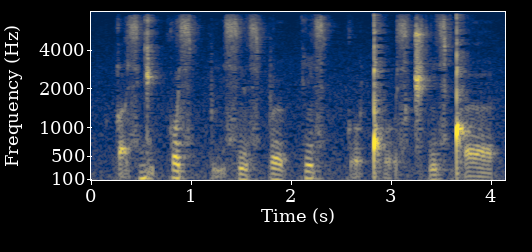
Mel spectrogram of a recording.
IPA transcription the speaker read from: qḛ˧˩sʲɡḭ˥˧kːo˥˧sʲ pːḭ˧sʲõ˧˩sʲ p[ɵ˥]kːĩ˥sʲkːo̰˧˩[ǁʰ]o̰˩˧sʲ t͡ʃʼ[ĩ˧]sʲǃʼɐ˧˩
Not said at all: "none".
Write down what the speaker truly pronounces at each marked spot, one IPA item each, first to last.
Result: ɵ˧˩, ǃʰ, ĩ˧

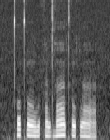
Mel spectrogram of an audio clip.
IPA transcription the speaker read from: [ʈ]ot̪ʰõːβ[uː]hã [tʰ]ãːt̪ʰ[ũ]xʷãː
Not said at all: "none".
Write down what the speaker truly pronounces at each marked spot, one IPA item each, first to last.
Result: t̪ʰ, u, dʱ, õ

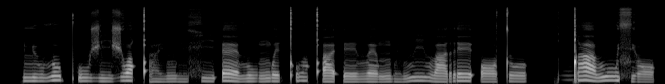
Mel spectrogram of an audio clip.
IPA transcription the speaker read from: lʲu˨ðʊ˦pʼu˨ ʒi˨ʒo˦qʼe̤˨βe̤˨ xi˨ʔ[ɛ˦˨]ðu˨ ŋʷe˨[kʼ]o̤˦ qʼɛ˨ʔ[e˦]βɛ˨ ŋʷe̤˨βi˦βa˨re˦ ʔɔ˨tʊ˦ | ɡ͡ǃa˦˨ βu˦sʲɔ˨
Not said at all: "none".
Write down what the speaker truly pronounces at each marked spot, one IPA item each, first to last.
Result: ɛ˦˨, kʼ, e˨

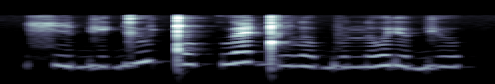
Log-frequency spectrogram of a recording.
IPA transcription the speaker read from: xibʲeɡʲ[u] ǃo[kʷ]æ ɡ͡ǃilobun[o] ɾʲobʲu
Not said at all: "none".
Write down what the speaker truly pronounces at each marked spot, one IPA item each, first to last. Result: u, kʷ, o

